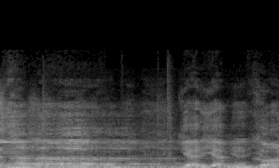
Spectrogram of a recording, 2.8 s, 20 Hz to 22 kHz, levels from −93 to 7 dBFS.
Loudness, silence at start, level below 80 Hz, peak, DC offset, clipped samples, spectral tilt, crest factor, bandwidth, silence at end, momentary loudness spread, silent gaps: -29 LUFS; 0 s; -68 dBFS; -12 dBFS; under 0.1%; under 0.1%; -5 dB/octave; 16 dB; 14 kHz; 0 s; 9 LU; none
